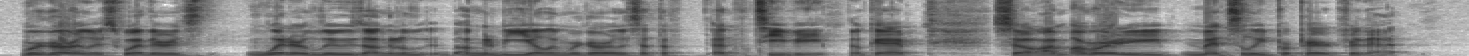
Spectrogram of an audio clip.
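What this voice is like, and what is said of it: Hoarse, strained voice. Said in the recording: “my voice is a little shot ... My voice is already pretty shitty right now.”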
